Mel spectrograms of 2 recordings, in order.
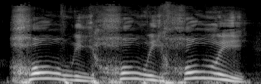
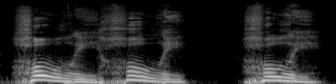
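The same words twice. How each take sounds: First: "Holy" called out much higher and louder, each word falling; awestruck angel cry. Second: Said in the usual way. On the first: Acted. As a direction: cry "Holy" up high in overwhelmed awe, like a seraph. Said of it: "They're going". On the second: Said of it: "They're not even singing it to him".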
